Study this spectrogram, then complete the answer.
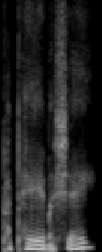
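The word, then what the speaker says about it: papier-mâché: And it's pronounced papier mache. Papier? Papier. Papier? It's French.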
